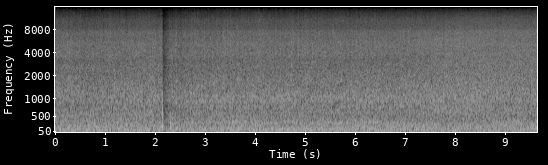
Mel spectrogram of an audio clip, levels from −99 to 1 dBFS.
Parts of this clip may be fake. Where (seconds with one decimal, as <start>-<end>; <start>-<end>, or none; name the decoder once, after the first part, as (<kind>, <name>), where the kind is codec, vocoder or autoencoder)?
none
